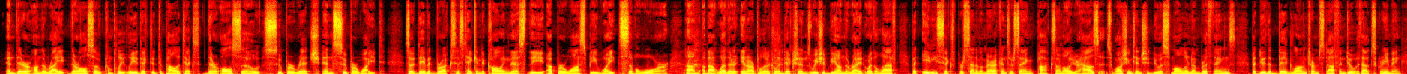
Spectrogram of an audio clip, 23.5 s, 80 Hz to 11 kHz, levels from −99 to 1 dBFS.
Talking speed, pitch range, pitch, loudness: 200 wpm, 95-115 Hz, 100 Hz, -20 LUFS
